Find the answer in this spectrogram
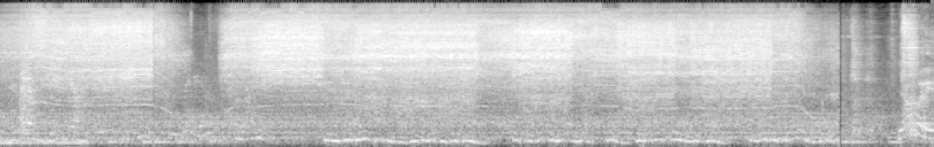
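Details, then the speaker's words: Dental polisher on a dog (Buddy) under anesthesia with a tracheal tube; loud steady motor whine with a rough, fast pulsing buzz as grit paste polishes the teeth to a smooth, clean surface; music underneath. "h we're going to go ahead to take a polisher here you should be all familiar with that from the dentist you go in and you want to go on top of the teeth and this here has got a nice little texture and it's going to take that grip paste and it's going to polish it to a nice clean shiny surface where no bacteria can get"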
